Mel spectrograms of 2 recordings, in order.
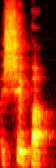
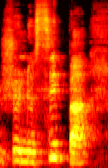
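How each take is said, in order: First: The little word ne is dropped completely. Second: The little word ne is pronounced in full.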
